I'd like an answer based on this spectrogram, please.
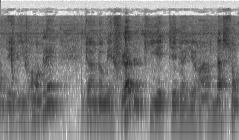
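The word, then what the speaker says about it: Fludd: d'un nommé Flood qui était d'ailleurs un maçon accepté des loges quand elles étaient encore opératives en Angleterre. Le premier de ces petits livres, Flood, ça s'écrit F L U 2D D FL euh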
